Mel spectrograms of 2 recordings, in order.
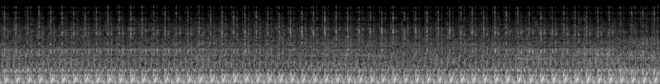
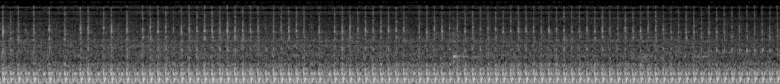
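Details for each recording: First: John Deere 400 with Kohler K532 twin, unrun for about a decade, on a makeshift hood-mounted fuel tank after a bad governor; electric fuel pump not working, choke cable freed. A slow, lumpy, even thump of about three pulses a second; the carburetor needs adjustment. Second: John Deere 400 tractor, Kohler K532 twin, parts tractor not run in about a decade, bad governor (points plunger didn't move), makeshift fuel supply, full choke: steady even twin-cylinder beat settling smooth, no misses or knocks, no smoke; healthy running.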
